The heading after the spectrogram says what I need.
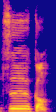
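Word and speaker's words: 痛恨: 통한. 발음은 쯔껑, 쯔껑.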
